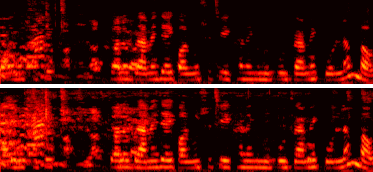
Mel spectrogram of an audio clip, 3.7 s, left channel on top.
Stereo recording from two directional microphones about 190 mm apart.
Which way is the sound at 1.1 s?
30° left (ahead or behind).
